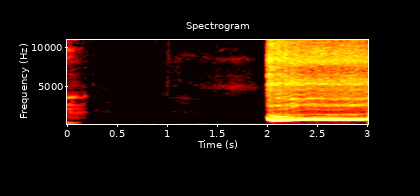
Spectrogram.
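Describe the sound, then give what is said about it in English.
After nearly two seconds of silence, a person abruptly lets out a loud, sustained, brassy trumpeting cry imitating an elephant. It holds one steady, slightly rising pitch for about a second. “I used to be able to make a really good elephant noise, but I can't do it as good you now.”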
